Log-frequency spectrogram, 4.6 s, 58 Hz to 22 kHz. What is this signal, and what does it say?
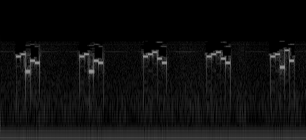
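Five-tone selective call (ZVEI), heard as quick runs of five tones, tones of about 80 ms. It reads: 89165 89165 89075 89075 89336
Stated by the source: ZVEI five-tone selective call received on SDR.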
